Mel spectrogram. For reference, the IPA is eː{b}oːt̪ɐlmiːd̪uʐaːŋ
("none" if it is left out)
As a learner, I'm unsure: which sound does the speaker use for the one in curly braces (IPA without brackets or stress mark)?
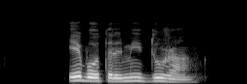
b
